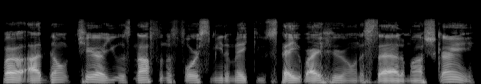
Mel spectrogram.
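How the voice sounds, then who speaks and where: Young male host, low congested voice, relaxed slangy delivery, dry close sound. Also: normal speed, no echo. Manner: laid-back slangy talk, heavy profanity. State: congested, clearing his throat. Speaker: manga review host. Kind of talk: casual chat.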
